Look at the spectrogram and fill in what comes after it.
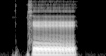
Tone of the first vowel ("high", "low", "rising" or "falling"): low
